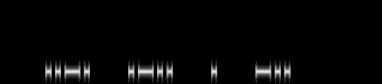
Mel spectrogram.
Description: Morse code, heard as a keyed tone, about 25 wpm, spaced as for 15 wpm, 600 Hz. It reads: FLED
